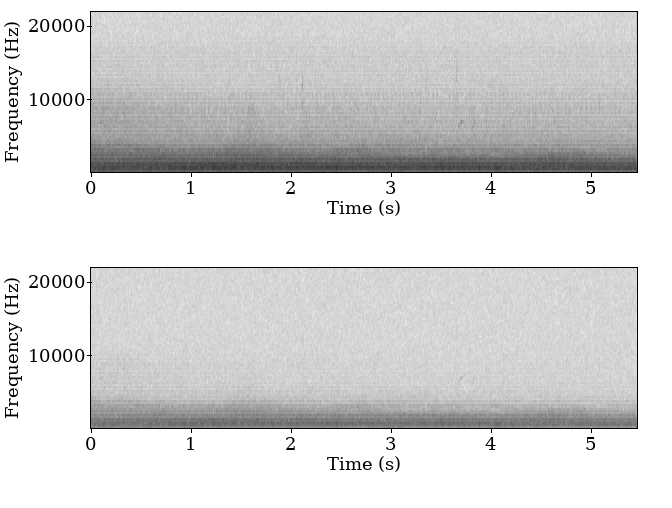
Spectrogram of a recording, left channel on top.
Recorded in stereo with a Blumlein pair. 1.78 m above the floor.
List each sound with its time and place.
0.0 s a vehicle: 55° left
